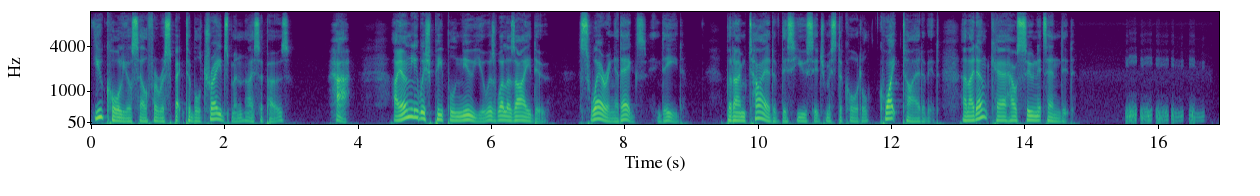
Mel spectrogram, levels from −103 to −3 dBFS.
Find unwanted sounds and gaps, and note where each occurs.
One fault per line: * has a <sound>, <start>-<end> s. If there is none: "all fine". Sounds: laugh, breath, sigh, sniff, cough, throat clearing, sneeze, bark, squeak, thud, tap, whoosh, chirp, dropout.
* has a laugh, 15.5-16.7 s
